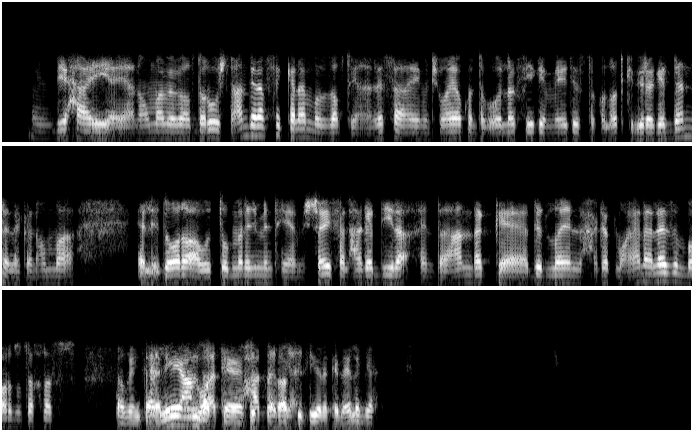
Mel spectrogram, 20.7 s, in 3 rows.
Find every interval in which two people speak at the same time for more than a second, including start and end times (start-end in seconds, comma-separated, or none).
15.3-16.9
